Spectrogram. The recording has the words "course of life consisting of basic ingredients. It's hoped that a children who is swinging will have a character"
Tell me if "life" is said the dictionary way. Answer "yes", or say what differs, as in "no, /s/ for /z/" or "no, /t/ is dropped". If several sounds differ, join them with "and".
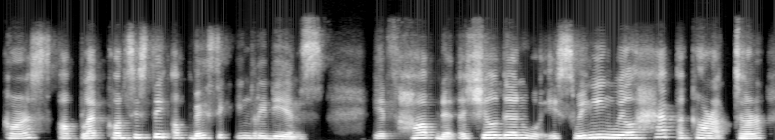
no, /p/ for /f/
